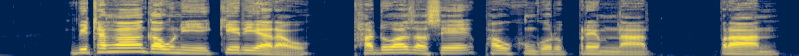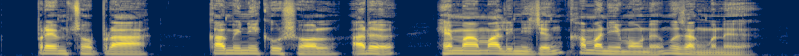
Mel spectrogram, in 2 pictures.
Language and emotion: Bodo, neutral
